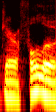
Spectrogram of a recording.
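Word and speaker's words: Garafolo: And then we had the report from Mike Garofolo of NFL Network. And yes, that is how it's pronounced. Tristan's not here to hear that, but I was correct.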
